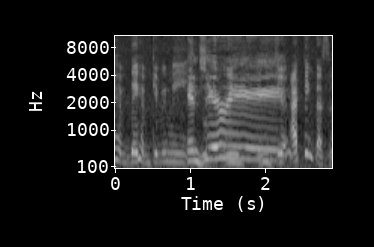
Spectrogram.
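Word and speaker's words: Njeri: show you how far off that and jerry is spelled n-j-e-r-i right and so and jerry is so it's popular like karen here so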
